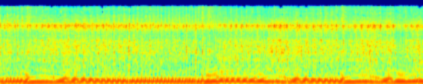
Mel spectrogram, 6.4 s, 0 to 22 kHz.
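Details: 1988 Mazda RX-7 with rotary engine swap, first running after the swap: even idle, described as idling high, with three quick throttle blips rising cleanly and settling back, no misses or knocks; the engine runs healthy.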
